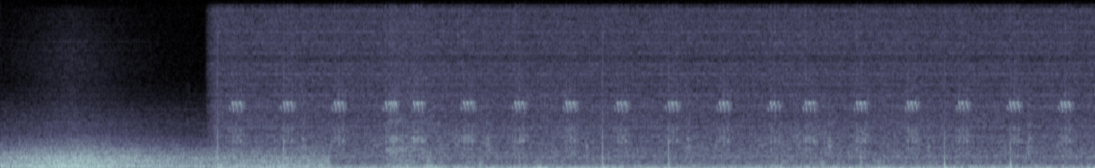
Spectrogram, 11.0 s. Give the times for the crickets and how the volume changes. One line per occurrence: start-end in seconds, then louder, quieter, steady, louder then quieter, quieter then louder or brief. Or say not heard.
2.0-10.9 steady.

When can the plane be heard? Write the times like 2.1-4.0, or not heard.
0.0-3.4.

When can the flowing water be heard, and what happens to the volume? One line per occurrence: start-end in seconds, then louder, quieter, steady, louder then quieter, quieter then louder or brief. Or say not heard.
not heard.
